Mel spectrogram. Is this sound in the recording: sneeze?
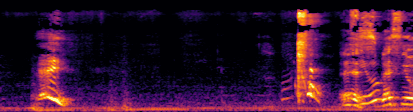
yes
